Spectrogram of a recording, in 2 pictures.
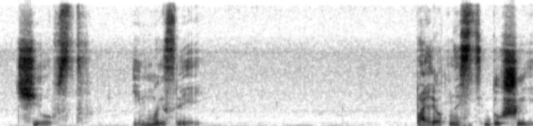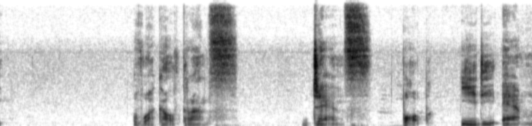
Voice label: Vocal Live Radio Show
